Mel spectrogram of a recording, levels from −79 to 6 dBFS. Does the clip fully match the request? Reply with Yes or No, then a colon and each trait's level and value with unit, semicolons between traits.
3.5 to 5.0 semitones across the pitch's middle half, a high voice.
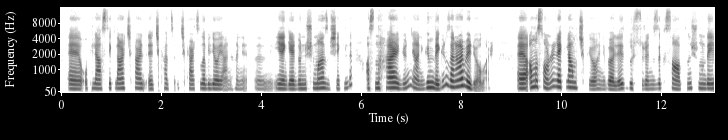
No: average, 2.9 semitones; high, 200 Hz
